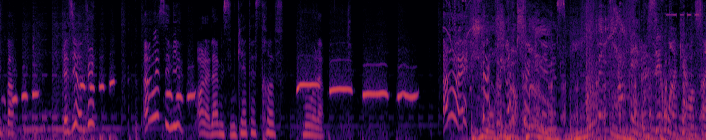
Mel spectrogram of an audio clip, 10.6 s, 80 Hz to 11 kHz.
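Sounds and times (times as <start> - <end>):
speech: 0.0 - 0.4, 1.0 - 5.0, 7.1 - 10.5
person whistling sustained steady notes and a warbling trill: 0.0 - 1.9, 2.7 - 3.0, 4.5 - 6.4
laughter: 6.7 - 10.5.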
